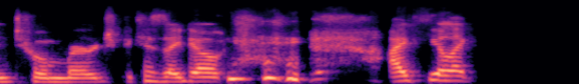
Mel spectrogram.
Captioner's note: laughs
